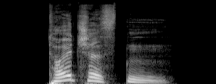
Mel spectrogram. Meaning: 1. superlative degree of teutsch 2. inflection of teutsch: strong genitive masculine/neuter singular superlative degree
- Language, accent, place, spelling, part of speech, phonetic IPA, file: German, Germany, Berlin, teutschesten, adjective, [ˈtɔɪ̯t͡ʃəstn̩], De-teutschesten.ogg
